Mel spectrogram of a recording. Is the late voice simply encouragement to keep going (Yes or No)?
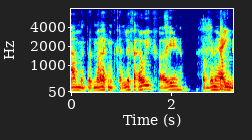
No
